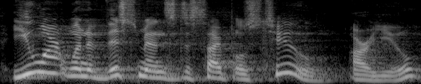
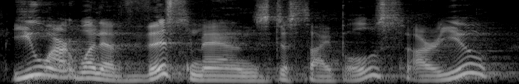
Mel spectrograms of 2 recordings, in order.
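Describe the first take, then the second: First: It sounds like a passive, neutral inquiry. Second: It sounds demeaning, with a trace of disgust.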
